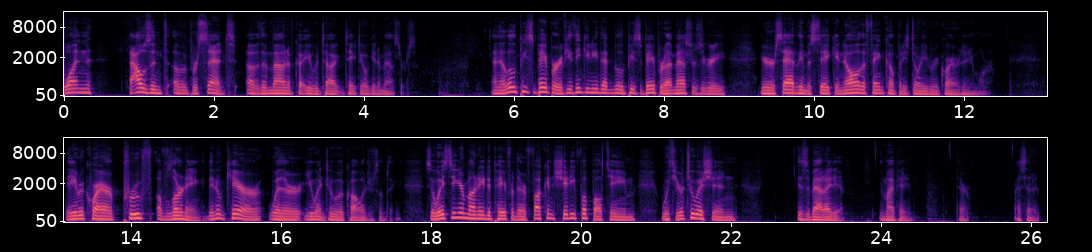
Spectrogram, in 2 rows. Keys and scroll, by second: 0.0-26.2 typing, 26.0 Return.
